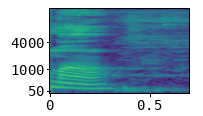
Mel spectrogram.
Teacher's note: अनुनासिक होता है म। देखो म जो है आप बिना नाक के नहीं बोल सकते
